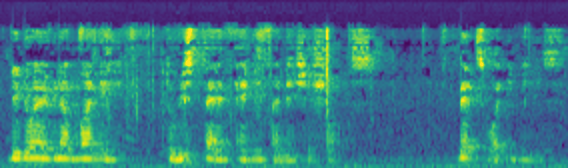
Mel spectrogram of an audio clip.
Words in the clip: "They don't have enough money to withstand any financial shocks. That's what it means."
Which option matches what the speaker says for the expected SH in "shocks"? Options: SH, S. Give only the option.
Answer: SH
